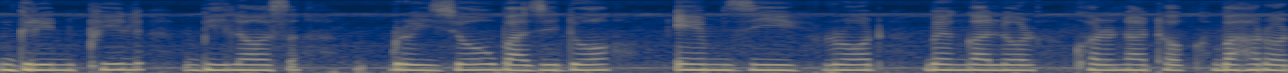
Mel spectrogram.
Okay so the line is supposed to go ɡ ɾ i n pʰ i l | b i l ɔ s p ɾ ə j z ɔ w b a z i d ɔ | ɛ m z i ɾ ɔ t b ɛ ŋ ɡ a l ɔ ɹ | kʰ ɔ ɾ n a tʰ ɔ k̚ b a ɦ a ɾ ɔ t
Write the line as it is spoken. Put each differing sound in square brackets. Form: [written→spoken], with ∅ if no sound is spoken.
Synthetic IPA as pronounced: ɡ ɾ i n pʰ i l | b i l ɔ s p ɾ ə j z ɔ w b a z i d ɔ | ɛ m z i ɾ ɔ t b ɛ ŋ ɡ a l ɔ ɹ | kʰ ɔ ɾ n a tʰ ɔ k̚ b a ɦ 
